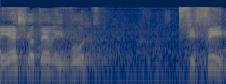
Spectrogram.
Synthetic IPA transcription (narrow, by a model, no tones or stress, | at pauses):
jeʃjot̪eʁivut̪ | psisi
